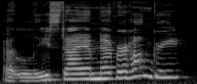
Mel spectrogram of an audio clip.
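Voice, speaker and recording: A woman's voice: high voice, sing-song, normal speed, voice pushed up. A woman voicing a greedy, selfish hen in a storybook, speaking in a self-satisfied, boastful way. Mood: smug.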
